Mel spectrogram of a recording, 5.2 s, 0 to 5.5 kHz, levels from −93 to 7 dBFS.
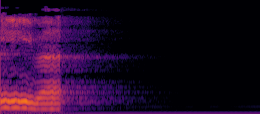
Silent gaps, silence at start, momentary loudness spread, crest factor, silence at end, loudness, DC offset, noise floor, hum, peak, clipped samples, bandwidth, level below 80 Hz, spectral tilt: none; 0 s; 20 LU; 18 dB; 3.6 s; -32 LUFS; under 0.1%; under -90 dBFS; 60 Hz at -85 dBFS; -20 dBFS; under 0.1%; 4.8 kHz; -72 dBFS; -4.5 dB/octave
